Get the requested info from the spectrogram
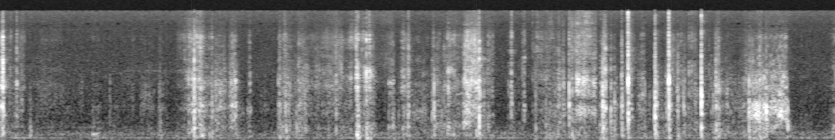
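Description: A sharp click at the very start, then a paperboard perfume box being opened by hand: scattered rustling, scraping and light clicks of the card flaps and inner packaging as the bottle is worked out.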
